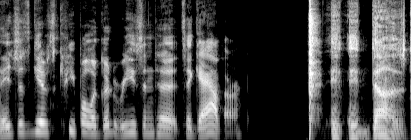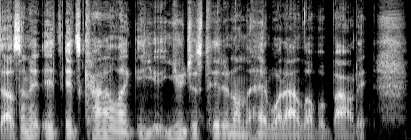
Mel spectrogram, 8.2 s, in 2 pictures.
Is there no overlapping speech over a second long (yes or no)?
yes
